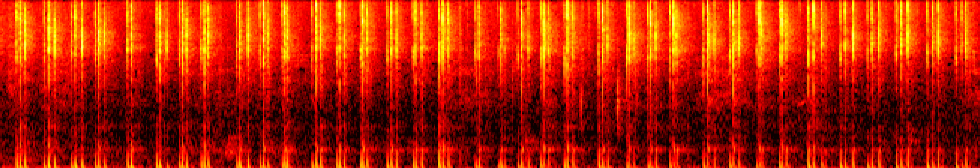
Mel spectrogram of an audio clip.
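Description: Fingertips and nails tap rapidly on the side and lid rim of an orange hollow round plastic food container with a white lid, held sideways close to the mic. Around forty quick, distinct taps land with a deep, hollow thump and a faint bright click from the nails, each dying away almost instantly.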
